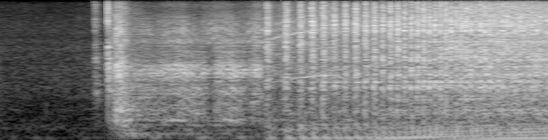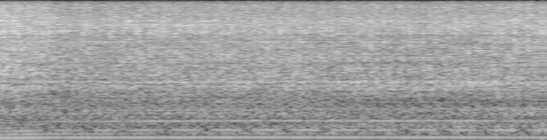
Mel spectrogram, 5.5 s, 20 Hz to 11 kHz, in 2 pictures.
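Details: Massey Harris 50 tractor, started with a jumped, jerry-rigged wire: cranks for about a second, catches cleanly and settles into a steady, even idle with no misses or knocks.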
